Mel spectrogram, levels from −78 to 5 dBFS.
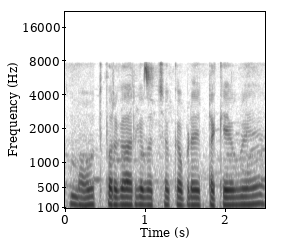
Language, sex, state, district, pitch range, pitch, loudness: Hindi, male, Rajasthan, Nagaur, 150-155 Hz, 150 Hz, -15 LUFS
